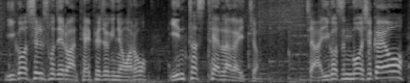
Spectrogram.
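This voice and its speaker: A man's voice: a little high, animated, a little fast, soft background music. A male radio DJ hosting a quiz segment in a playful, teasing way. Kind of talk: casual radio show hosting. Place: radio studio. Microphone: studio microphone.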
